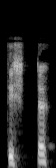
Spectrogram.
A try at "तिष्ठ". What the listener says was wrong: So Tishtha, Mahaprana of Thakara is one thing which I couldn't hear properly. Tishtha Kshanam.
